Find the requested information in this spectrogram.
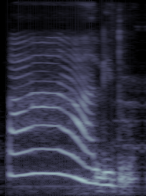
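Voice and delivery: "pálido" with PÁ stretched long and high; stress on the first syllable. Shown as a demonstration. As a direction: draw out the PÁ in "pálido". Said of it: "pronunciada com mais força".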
